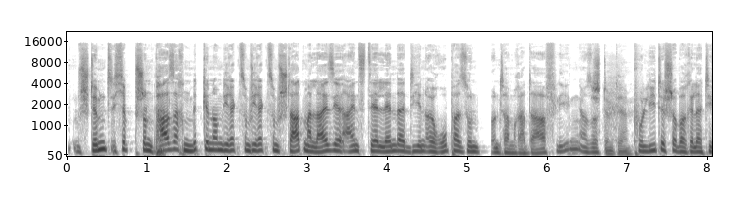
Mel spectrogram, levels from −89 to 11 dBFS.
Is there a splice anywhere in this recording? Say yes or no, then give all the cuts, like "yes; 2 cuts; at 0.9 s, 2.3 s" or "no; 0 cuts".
yes; 3 cuts; at 2.3 s, 3.4 s, 5.3 s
